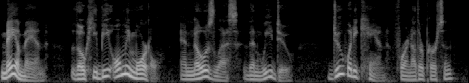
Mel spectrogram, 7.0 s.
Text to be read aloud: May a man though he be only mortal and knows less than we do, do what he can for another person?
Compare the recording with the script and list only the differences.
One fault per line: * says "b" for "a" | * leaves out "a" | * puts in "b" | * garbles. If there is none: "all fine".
all fine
